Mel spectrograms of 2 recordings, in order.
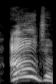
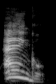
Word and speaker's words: Angel: A say my name is pronounced Angel. Damn it. Not angle. Angel Not Kirk Angel. Damn it. Uh uh. Uh uh. Like Angel from God.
